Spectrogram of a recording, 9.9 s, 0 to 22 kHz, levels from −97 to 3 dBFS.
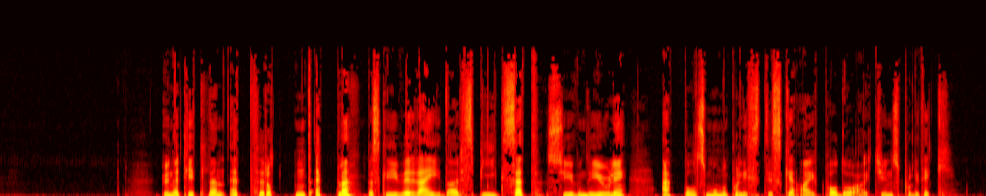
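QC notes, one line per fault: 7.85 s and 9.37 s, pre-echo: short hiss about 13 to 14 ms before each sharp attack, rising about 11 and 14 dB, with softened onsets. This points to long transform blocks whose noise spreads ahead of each transient.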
